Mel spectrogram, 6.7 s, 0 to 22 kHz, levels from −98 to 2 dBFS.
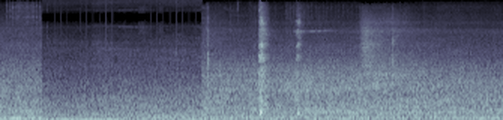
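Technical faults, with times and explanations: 0.56–2.72 s: interleaved audio read as planar. The sound drops an octave and turns doubled and choppy, stepping at about 11.7 Hz. Each 85 ms block, which fits a 4096-sample buffer, has its alternating left-right samples split into halves, each played at half speed.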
